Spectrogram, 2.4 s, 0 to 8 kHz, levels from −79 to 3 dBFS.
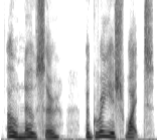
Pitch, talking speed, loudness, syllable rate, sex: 215 Hz, 155 wpm, -15 LUFS, 3.9 syllables/s, female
